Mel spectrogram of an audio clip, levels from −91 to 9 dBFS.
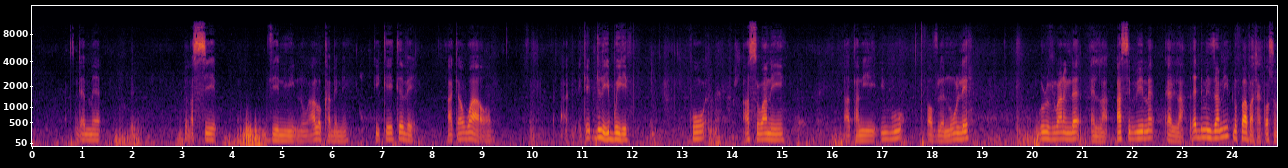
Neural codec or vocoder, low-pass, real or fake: codec, 24 kHz, 0.9 kbps, WavTokenizer, medium speech release version 1; 10.8 kHz; fake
